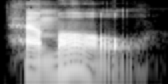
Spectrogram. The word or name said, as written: Hamal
